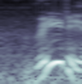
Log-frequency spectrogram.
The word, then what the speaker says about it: Reedy: It's pronounced Reedy, that is, yeah.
